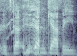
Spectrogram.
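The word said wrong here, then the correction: Hincapie: Hinkapi is how you say it, I believe.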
